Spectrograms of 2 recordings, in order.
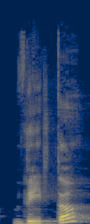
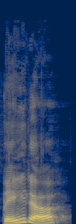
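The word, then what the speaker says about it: βήτα: Vita is such a case. It's very easy to slip towards beta, a word that came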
